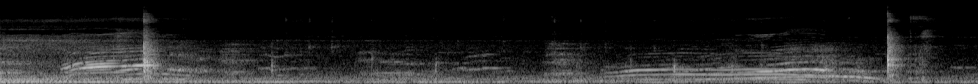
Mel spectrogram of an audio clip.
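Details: Cats, among them an orange-and-white cat, fighting while one defends its area. Drawn-out, wavering yowls bend up and down in long arcs, with sharp harsh bursts near the start and end.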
